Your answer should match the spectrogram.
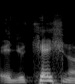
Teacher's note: il tombe sur troisième syllabe là · Term: accent tonique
